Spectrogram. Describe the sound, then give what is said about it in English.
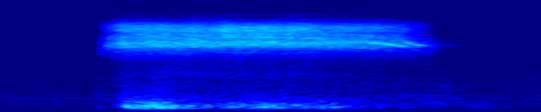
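A single sustained, loud hiss lasting about a second and a half, a voice imitating a snake, with a breathy rumble underneath before it cuts off. “There's the serpent. There's the snake.”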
